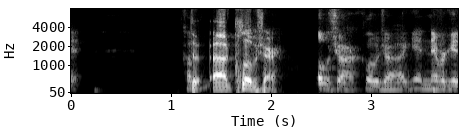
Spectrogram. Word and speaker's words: Klobuchar: I haven't looked at what the results are in, but like say Kablucher or Kabluchar. How do you say it? Klobuchar.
